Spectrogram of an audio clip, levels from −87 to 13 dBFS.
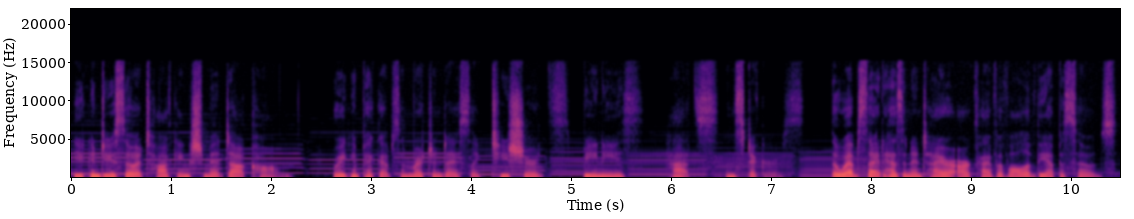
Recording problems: background music; noticeable; throughout; 20 dB below the speech

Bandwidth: 15 kHz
